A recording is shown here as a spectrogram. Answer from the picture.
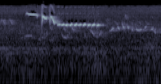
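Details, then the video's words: Eurasian blue tit song and call: two very high, thin notes, then a fast silvery trill that drops into a slightly lower, softer trill, all over faint background hiss. "blue tit / pimpelmees sound"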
